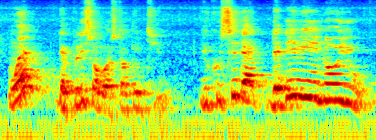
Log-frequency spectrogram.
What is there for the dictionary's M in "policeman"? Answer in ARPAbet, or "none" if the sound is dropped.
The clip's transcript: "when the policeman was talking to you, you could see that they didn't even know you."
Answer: none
